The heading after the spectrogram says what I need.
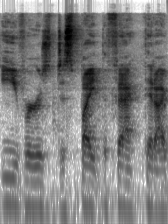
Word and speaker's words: Evers: Tony eavers and his name is in fact pronounced eavers despite the fact that I pronounce it ever several times in this video guys the Wisconsin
